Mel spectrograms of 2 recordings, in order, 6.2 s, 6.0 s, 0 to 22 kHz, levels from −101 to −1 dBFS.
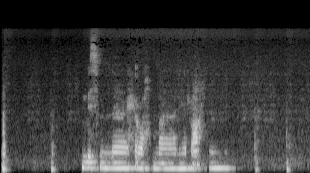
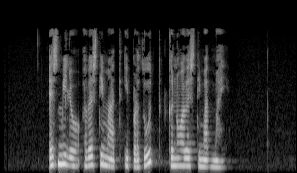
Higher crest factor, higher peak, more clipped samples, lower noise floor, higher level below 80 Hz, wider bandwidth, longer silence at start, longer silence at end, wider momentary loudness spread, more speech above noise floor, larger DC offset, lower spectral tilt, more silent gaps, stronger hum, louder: about the same, 18 dB vs 20 dB; about the same, -6 dBFS vs -8 dBFS; neither; second, -60 dBFS vs -76 dBFS; first, -46 dBFS vs -74 dBFS; about the same, 10.5 kHz vs 11.5 kHz; second, 0.05 s vs 1 s; second, 0.4 s vs 1.45 s; first, 21 LU vs 10 LU; second, 38 dB vs 51 dB; neither; first, -8 dB/octave vs -5.5 dB/octave; neither; neither; first, -23 LUFS vs -26 LUFS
